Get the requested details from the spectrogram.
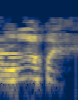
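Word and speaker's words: omertà: Omerta.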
